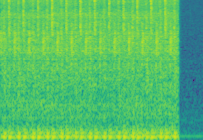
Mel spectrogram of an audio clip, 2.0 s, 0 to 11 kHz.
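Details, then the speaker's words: 1975 Moto Guzzi V-twin after revival, started at about 40°F on choke: even lumpy thump, no knocks, then abrupt shutdown before changing oil; normal idle. "That's pretty great. It vibrated those ugly mirrors loose, so I gotta tighten them back up."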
